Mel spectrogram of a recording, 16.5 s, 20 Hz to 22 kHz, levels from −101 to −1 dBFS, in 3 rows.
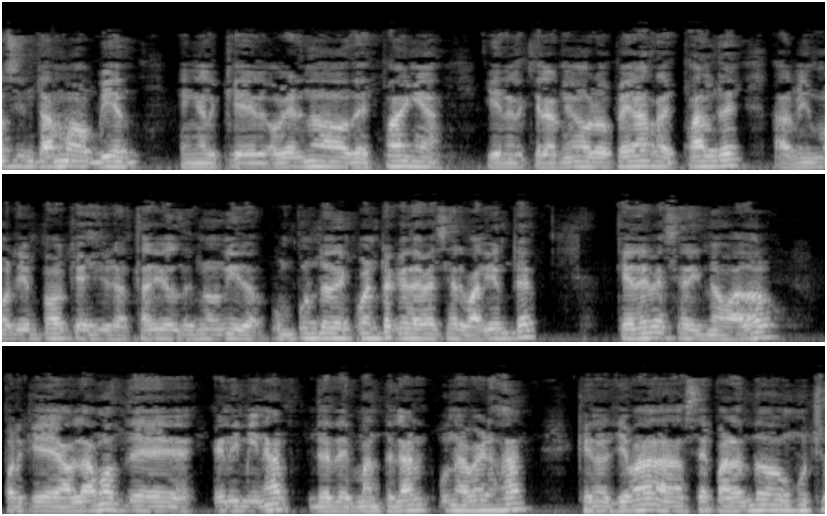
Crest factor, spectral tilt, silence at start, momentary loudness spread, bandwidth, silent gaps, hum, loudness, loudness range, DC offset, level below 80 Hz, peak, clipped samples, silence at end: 20 dB; -6 dB/octave; 0 s; 7 LU; 11.5 kHz; none; none; -27 LUFS; 2 LU; under 0.1%; -62 dBFS; -8 dBFS; under 0.1%; 0 s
